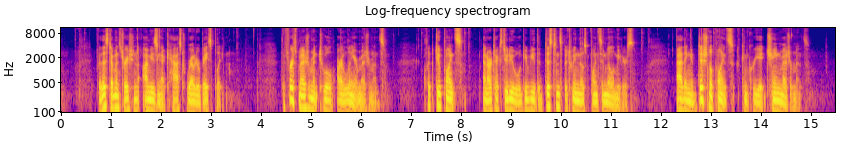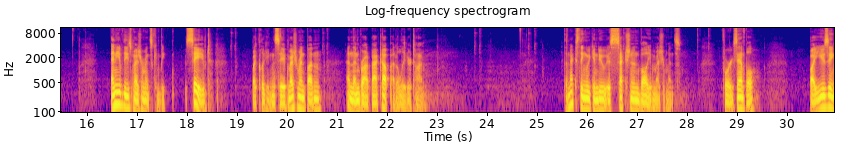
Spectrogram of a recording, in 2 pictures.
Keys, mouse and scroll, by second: 0.4-3.5 drag, 4.5 click, 5.6-6.0 drag, 7.2 click, 8.1 click, 11.6-12.3 drag, 13.0 click, 18.9 click, 20.7 click, 23.7 click, 24.8 click, 26.7-28.4 drag.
